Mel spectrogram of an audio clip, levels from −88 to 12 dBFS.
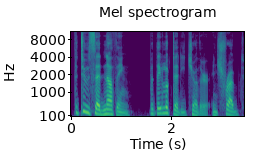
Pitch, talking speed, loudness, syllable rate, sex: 160 Hz, 205 wpm, -21 LUFS, 5.6 syllables/s, female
